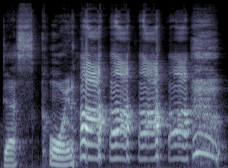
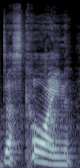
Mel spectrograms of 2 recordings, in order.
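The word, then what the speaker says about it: D'Ascoyne: says sounds like a cryptocurrency for weebs called desk coin yes it is pronounced dust coin but yes oh that's a good one oh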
